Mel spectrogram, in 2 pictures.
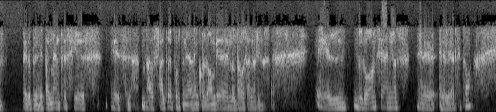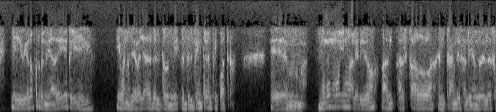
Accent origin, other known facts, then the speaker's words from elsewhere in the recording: Chicago, Illinois, United States; la mía, que soy de Chicago.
